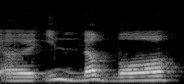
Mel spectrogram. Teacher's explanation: اس کے بعد ہے الا اللہ، حمزہ زیر، حمزہ کے نیچے زیر ہے، لام مشدد ہے، الا اللہ، اور لام کو ہم ڈائریکٹ اللہ کی لام اسم جلالہ میں ملائیں گے، مشدد ہے اور اس کو پور پڑھیں گے یعنی کہ الا اللہ موٹا پڑھیں گے۔ اللہ کی لام سے پہلے زبر آ جائے تو اس کو موٹا پڑھا جاتا ہے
